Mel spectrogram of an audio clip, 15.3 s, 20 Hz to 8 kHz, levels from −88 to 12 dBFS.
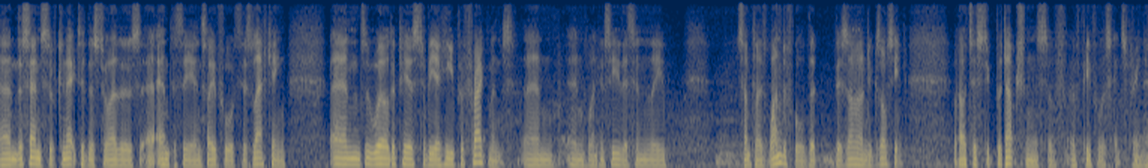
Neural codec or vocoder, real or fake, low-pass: codec, 16 kHz, 1.1 kbps, Voila-Tokenizer; fake; 7.2 kHz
